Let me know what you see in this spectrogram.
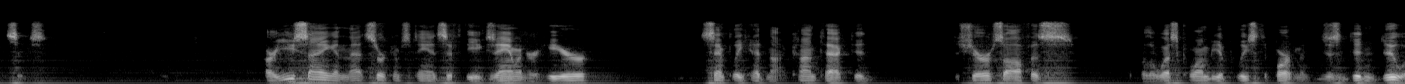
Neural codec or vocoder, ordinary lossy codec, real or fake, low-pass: none; Opus, 24 kbps; real; 7.2 kHz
